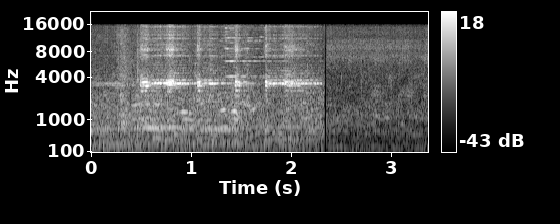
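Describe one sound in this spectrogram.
Vehicle horns honk repeatedly in busy street traffic.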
